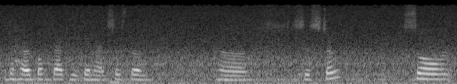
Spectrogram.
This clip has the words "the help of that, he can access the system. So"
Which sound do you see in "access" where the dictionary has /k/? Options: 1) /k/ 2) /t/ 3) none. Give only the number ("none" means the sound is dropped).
1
